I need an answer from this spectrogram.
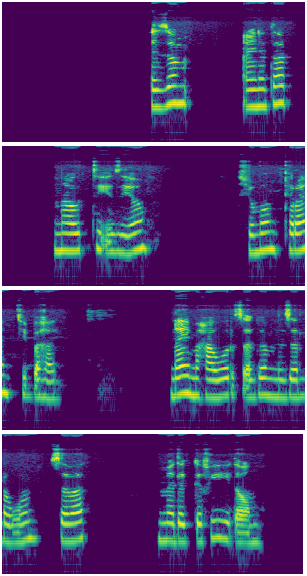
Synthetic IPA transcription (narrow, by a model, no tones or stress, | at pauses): ʔɨzo̞m | ʕajnɐt̪ʰat̪̚ | nawt̪ʰːiʔɨziʔo̞m | ʃɪmo̞mkʰɨɾant̪ʰjɪbːaɦal | najmaħawɔɾt͡sʼɐ̰ɡɐmnɨzɐlːɐwo̞msɐβat̪̚ | mɐd̪ɐɡɐfijɪt̪ʼɐ̰χʼmu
